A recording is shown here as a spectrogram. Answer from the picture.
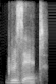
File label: "grisette", Indian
